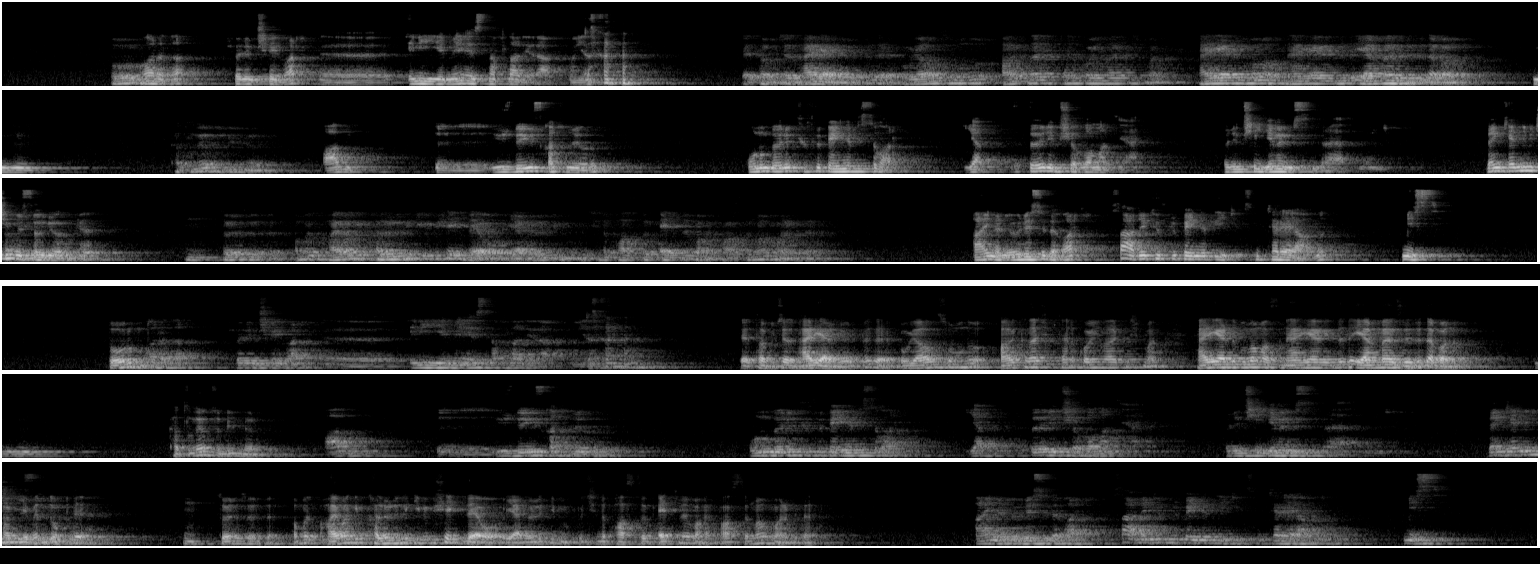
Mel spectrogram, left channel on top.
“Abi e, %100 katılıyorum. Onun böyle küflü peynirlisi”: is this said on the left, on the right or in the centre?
Left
